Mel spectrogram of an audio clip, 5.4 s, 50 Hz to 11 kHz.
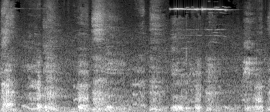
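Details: In Ranthambore National Park, Rajasthan, India, two 17-month-old wild Bengal tigresses fight over territory; quieter, deeper rumbling growls and throaty snarls come in uneven bursts, with a faint thin high whine partway through.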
